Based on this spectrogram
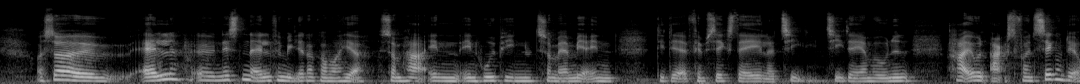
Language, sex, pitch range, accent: Danish, female, 145-170 Hz, native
